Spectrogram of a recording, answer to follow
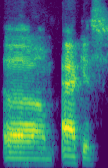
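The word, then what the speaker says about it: Jacas: Akis. He's somebody that I knew I said that. Yeah, hey, the J is silent.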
